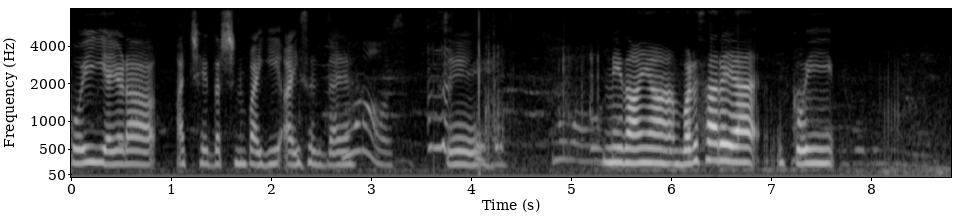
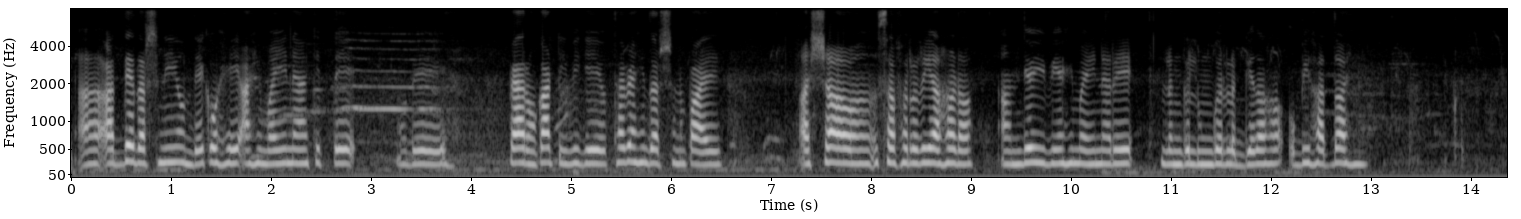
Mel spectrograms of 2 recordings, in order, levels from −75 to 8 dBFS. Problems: none marked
